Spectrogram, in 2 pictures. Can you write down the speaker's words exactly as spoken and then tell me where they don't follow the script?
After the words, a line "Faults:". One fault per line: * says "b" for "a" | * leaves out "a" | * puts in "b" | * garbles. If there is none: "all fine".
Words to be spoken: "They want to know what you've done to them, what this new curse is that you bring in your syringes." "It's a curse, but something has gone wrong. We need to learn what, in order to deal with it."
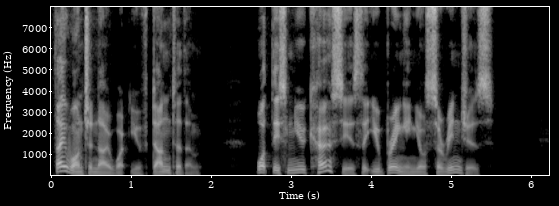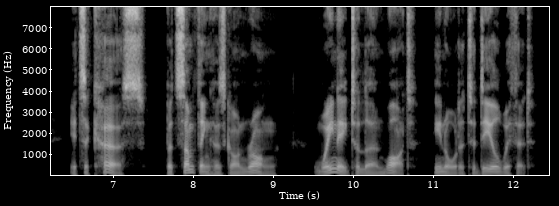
"They want to know what you've done to them, what this new curse is that you bring in your syringes." "It's a curse, but something has gone wrong. We need to learn what, in order to deal with it."
Faults:
all fine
